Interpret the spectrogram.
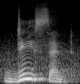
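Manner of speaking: डिसेंट with a light d, then "sent"; डिसेंट, a light di then sent, the teacher's model; model pronunciation. Shown as a demonstration. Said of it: "इसका उच्चारण क्या होगा?".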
